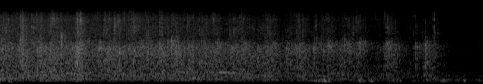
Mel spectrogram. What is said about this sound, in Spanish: Aplauda Rey de Reyes, Señor de Señores.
